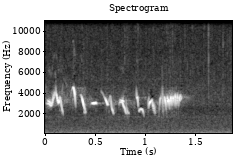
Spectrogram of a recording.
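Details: Brief, lively house finch phrase: a rapid string of high, slurred chirps and downslurs that finishes in a buzzy trill, then falls silent.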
